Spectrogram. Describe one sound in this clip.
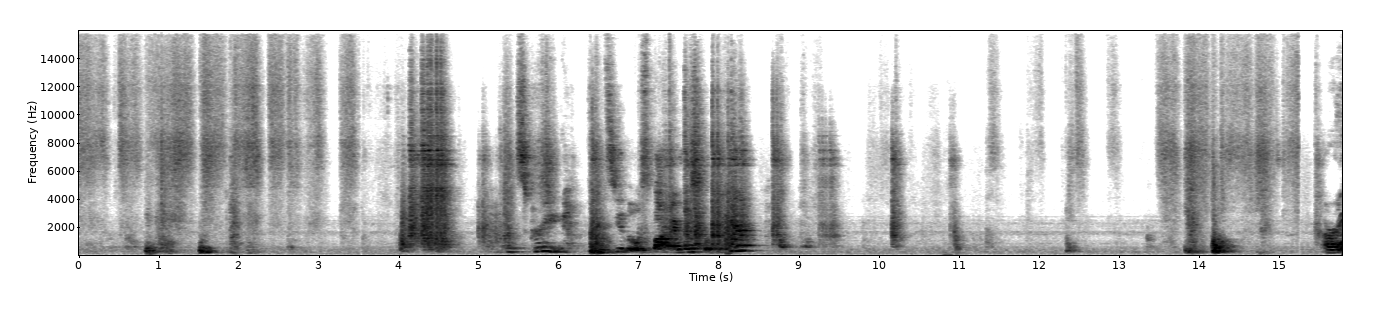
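A cloth rubs and scrubs against a wall.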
